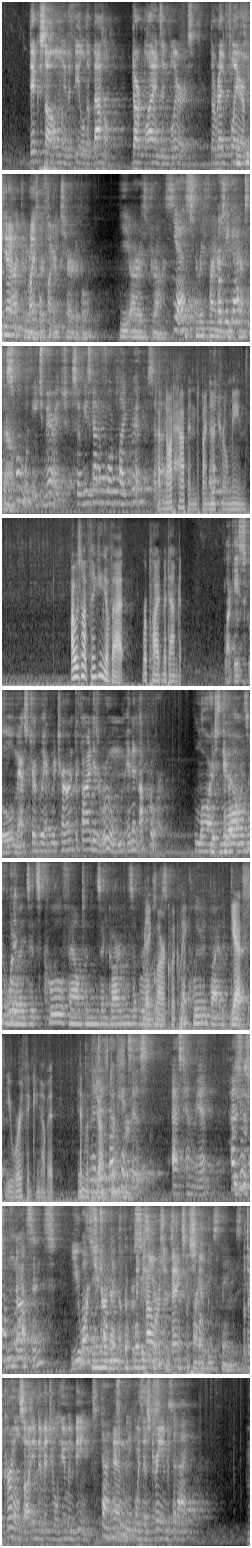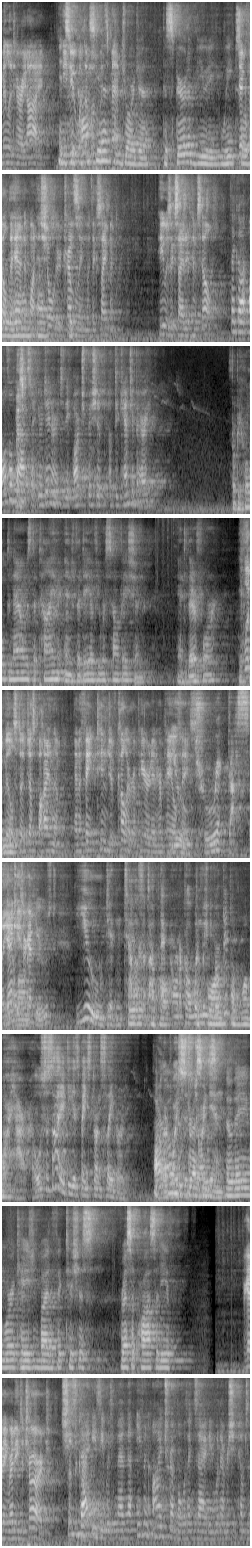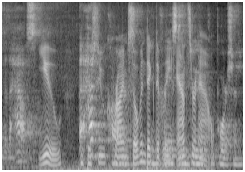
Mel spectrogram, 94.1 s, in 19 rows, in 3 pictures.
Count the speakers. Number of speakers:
six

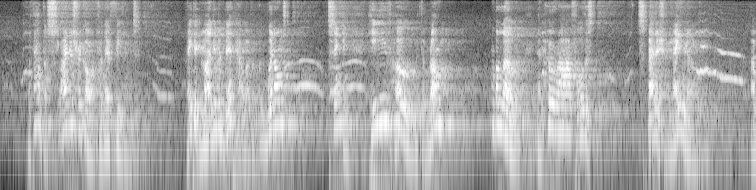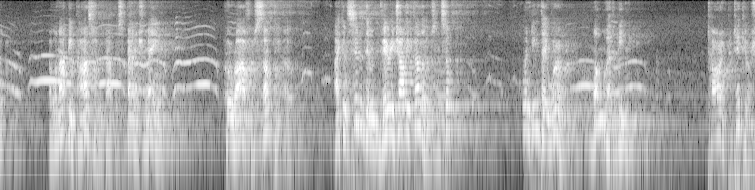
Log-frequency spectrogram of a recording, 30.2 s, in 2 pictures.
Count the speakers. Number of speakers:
one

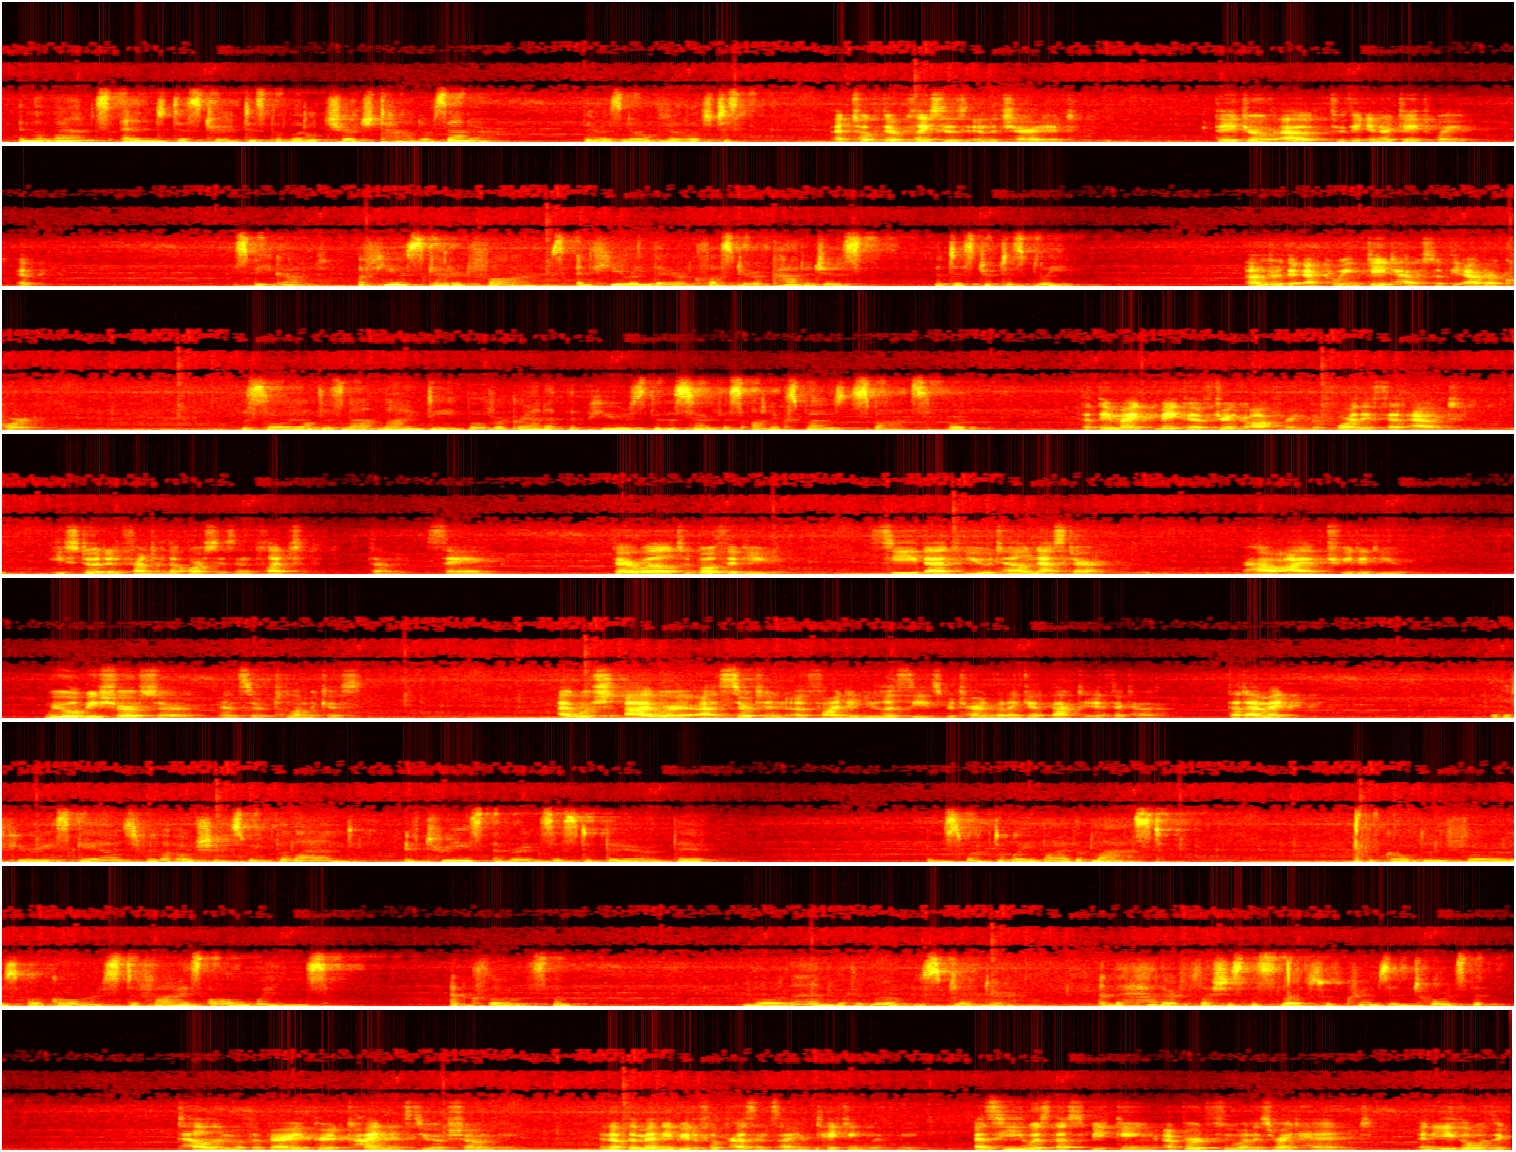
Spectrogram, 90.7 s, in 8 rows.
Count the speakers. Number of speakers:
two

